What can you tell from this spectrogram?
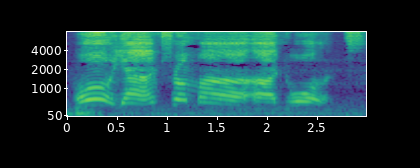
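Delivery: imitated odd accent, vowels drawn out; Tommy Wiseau. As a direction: put on a slurred mock foreign accent. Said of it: "the Tommy Wiseau accent".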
